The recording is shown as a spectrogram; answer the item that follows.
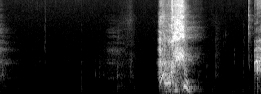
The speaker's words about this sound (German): Sorry für den Nieser. Ich hoffe, ihr seid nicht taub.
